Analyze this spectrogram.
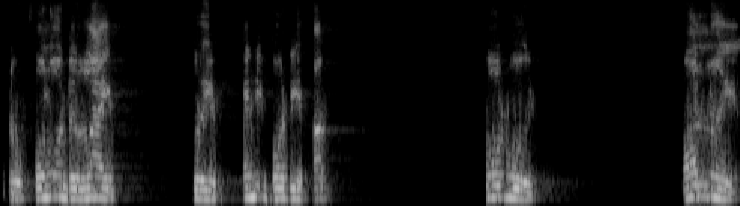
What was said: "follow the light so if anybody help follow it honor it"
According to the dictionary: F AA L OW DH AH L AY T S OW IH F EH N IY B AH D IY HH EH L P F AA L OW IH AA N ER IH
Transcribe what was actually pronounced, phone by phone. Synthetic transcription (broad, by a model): F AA L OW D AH L AY T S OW IH F EH N IY B AH D IY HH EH P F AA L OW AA N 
